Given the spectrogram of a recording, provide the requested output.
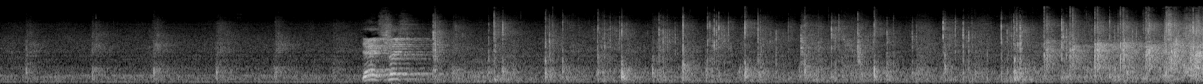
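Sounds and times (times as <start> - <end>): marching boots on hard floor: 0.2 - 3.5, 4.2 - 11.4
applause: 10.4 - 12.0.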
